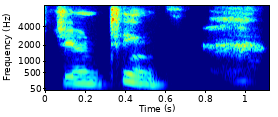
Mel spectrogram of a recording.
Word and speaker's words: Juneteenth: the june 10 juneteenth i guess i'm pronouncing it right juneteenth um commission that's how they pronounce it in texas juneteenth okay commission um and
